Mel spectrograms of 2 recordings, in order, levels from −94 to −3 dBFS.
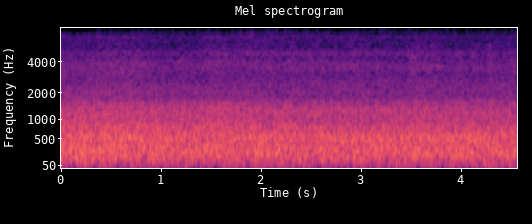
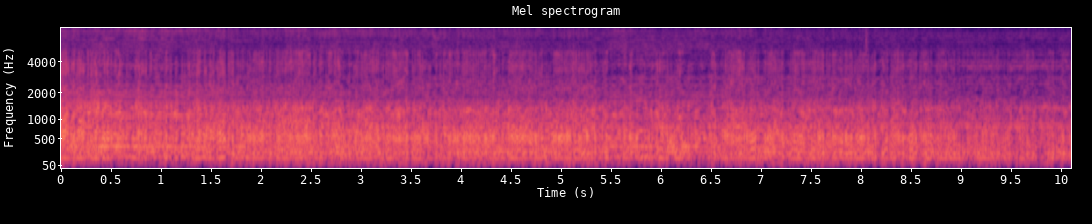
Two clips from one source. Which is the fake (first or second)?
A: second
